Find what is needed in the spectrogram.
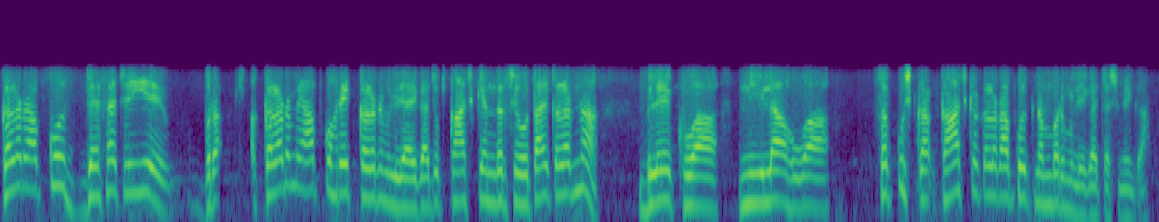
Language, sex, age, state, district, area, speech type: Urdu, male, 18-30, Uttar Pradesh, Siddharthnagar, rural, conversation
